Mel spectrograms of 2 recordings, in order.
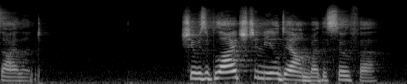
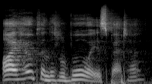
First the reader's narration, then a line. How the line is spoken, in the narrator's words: calmly and politely saying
